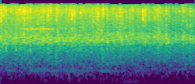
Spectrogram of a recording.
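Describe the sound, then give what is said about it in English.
An audience claps their hands to give God praise, in sustained, dense applause that fills the space evenly for a few seconds, with no single voice standing out. “Come on, if you believe that, clap your hands and give God praise.”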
